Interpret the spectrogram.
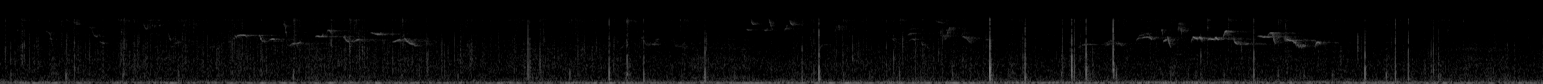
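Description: A songbird singing short warbling chirp phrases, once near the start and again later on. Scattered sharp ticks fall in the middle, over a steady low rumble.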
